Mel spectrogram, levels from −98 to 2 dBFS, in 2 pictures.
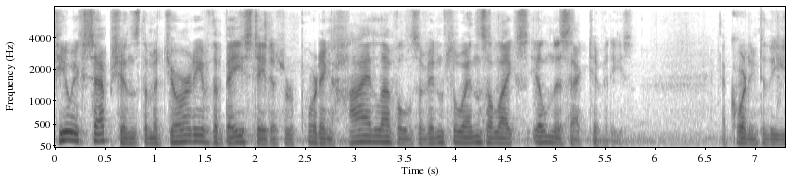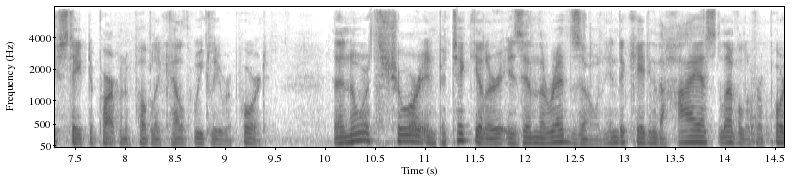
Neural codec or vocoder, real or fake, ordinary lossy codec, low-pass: none; real; AAC, 32 kbps; 7.2 kHz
